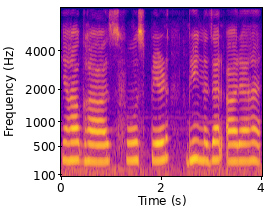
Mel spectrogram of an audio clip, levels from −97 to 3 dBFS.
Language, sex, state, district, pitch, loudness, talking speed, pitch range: Hindi, female, Chhattisgarh, Raipur, 275 Hz, -13 LUFS, 135 wpm, 270-285 Hz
